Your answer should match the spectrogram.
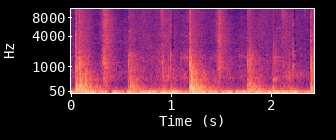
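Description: Trainer-clad feet landing on a foam exercise mat over a wooden floor as both legs jump in and back out together in double-leg mountain climbers: a rapid, unbroken run of heavy thuds, about three a second.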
